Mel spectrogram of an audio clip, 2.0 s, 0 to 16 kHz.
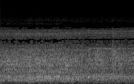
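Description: Mediumwave AM radio tuned to 828 kHz, giving steady static and hiss with weak station audio faintly buried in it: the sound of distant stations barely coming through.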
